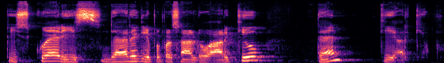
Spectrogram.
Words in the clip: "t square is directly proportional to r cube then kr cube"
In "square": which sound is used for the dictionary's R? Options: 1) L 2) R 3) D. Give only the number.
2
